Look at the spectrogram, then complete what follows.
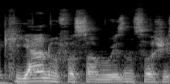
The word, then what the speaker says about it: Keanu: the name keano Reeves but Tifa cannot say Keanu for some reason so she said kinoa I think it's pronounced quinoa yeah in America it's it's not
